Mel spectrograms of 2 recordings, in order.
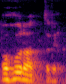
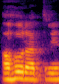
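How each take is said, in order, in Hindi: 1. शब्द का अंत छोटी 'a' ध्वनि से होता है। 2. शब्द का अंत अंतिम 'ee' स्वर से होता है। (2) "अहोरात्रि नहीं"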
